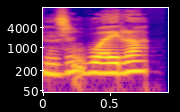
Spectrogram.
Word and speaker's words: Wadi Rum: Wadi Rum, como se escribe, sin más.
